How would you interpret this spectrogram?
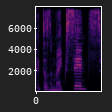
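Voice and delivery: ordinary talk, nothing marked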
